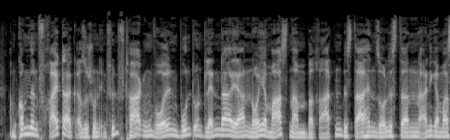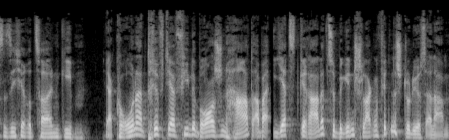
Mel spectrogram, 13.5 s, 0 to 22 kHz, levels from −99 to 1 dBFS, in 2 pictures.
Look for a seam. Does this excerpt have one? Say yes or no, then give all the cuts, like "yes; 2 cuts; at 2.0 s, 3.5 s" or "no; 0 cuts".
no; 0 cuts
